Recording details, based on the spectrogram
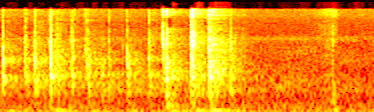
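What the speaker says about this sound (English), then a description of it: "So if you type in like Python install," Fingers tapping on a computer keyboard in a quick, uneven burst of close, crisp keystrokes with no voices, trailing off near the end.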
